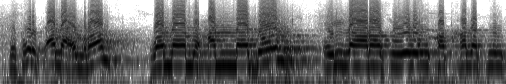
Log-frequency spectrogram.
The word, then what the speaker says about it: محمد: احنا بنغلط في نطق اسم النبي، معظمنا بيغلط بيقول محمد، نطقها الصحيح محمد، وردت في القرآن 4 مرات محمد، لكن احنا بنقول عمك محمد. لا يا حبيبي، قول محمد.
